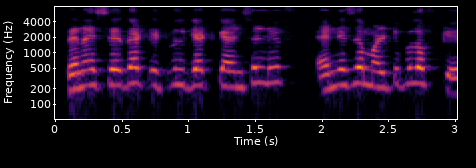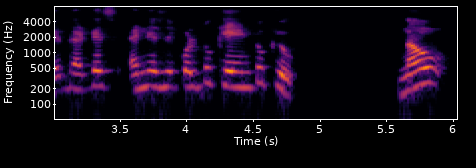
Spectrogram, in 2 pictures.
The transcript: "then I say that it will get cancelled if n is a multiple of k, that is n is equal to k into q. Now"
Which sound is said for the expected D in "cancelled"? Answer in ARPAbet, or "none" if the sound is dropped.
D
